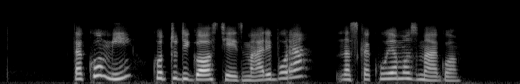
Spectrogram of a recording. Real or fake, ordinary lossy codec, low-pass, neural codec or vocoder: fake; none; 7.2 kHz; codec, 16 kHz, 0.7 kbps, FocalCodec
